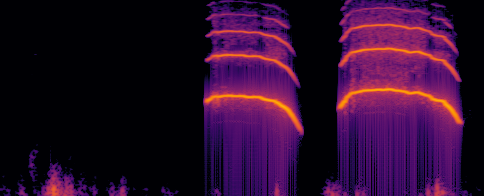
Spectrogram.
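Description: Two long, rising-then-falling shrill whistle blasts give a sheepdog herding command, clear and loud, with a few faint soft thuds between them.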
